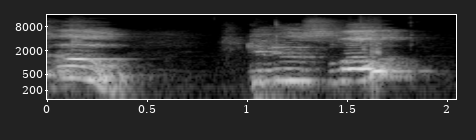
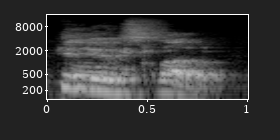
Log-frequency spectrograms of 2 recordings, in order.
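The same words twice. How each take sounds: First: High, loud eager guess; squealed know-it-all guess; mock eager coworker. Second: Low, flat-voiced repeat of the dumb answer; dry, deadpan echo. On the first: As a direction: blurt it out like a keen know-it-all. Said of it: "one of the other servers goes". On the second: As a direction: let the answer drop with scorn. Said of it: "I'll let that sink in".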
